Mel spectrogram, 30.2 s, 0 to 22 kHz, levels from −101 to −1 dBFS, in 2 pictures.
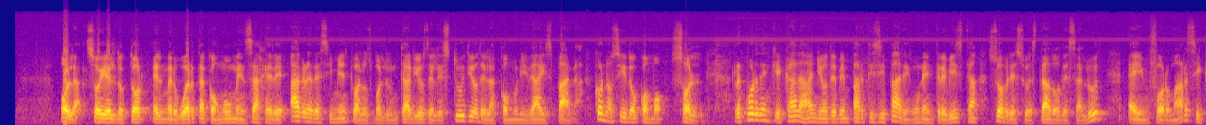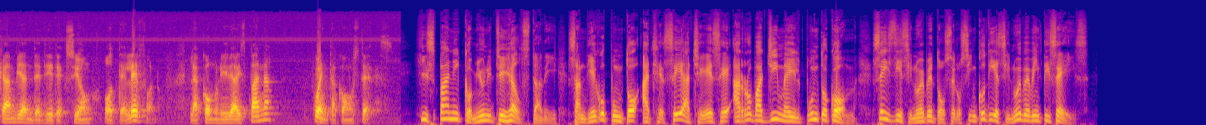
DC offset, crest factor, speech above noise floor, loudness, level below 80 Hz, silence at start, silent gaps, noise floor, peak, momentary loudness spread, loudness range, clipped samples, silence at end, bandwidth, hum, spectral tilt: under 0.1%; 18 dB; 30 dB; -18 LUFS; -50 dBFS; 0.75 s; none; -47 dBFS; 0 dBFS; 11 LU; 5 LU; under 0.1%; 1.55 s; 14 kHz; none; -6 dB/octave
